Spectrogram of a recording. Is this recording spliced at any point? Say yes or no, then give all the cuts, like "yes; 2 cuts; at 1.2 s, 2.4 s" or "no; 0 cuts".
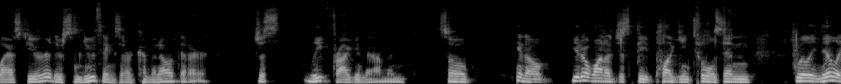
no; 0 cuts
